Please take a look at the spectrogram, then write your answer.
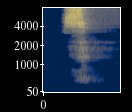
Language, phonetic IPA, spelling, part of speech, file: Russian, [s], съ, preposition, Ru-съ.ogg
- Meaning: Pre-1918 spelling of с (s)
